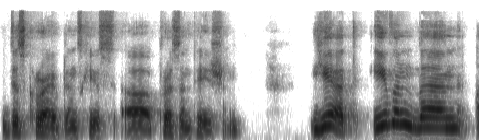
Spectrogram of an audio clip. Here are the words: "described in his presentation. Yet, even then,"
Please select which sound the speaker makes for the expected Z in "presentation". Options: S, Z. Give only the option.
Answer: Z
